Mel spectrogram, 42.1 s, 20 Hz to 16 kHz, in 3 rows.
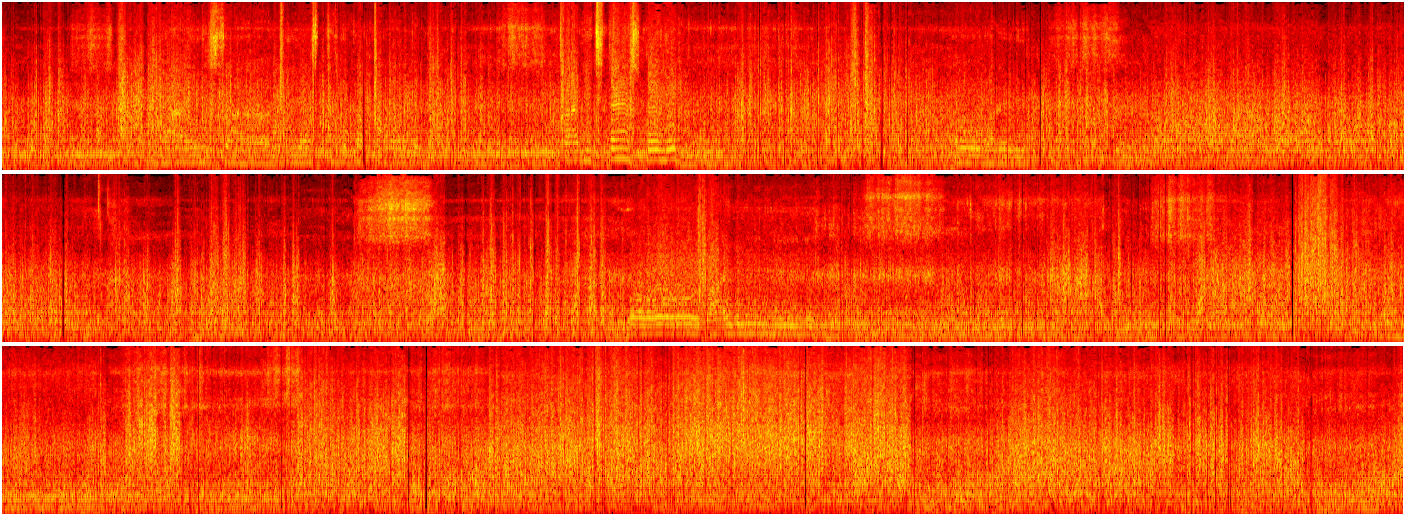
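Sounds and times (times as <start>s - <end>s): bus passing: 0.0s - 9.6s, 10.2s - 42.0s
motorcycle engine running: 0.0s - 42.0s
wind noise on microphone: 0.0s - 42.0s.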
